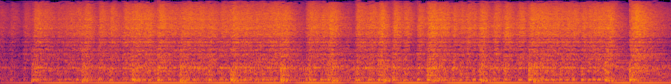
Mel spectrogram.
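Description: Background music driven by drums and percussion, a busy snare and bass drum beat over a steady bass line.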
